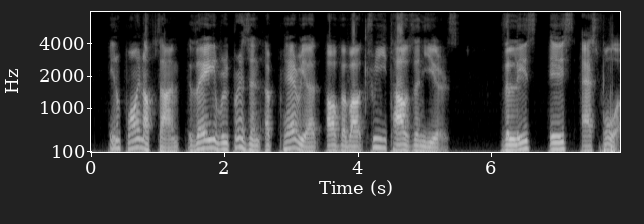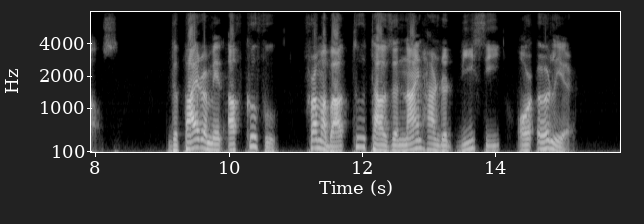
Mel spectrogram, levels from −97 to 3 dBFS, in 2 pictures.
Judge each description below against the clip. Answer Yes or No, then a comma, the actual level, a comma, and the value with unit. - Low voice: Yes, low, 120 Hz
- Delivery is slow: Yes, slow, 105 wpm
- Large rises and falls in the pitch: Yes, wide, 6.2 semitones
